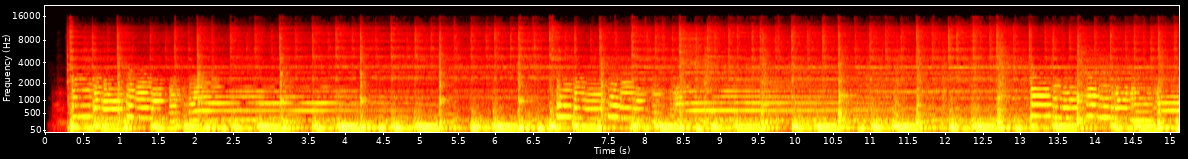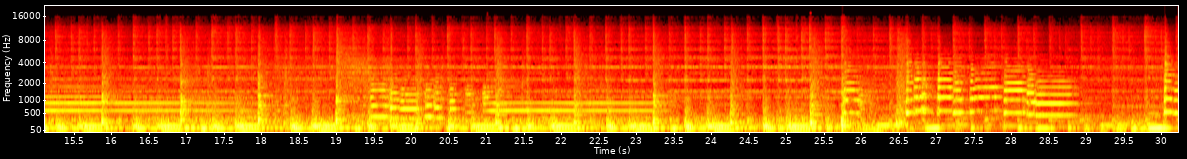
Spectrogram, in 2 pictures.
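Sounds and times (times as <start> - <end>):
acoustic trio playing: 0.3 - 30.2.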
